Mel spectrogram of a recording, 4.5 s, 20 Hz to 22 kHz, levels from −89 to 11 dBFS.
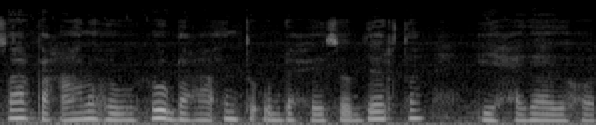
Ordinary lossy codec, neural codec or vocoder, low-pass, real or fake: MP3, 64 kbps; none; 19.8 kHz; real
